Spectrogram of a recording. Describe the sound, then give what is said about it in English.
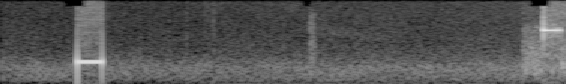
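Two short electronic telephone tones, a lower beep and then a higher one about three seconds later, with near-silence between them, as a phone call is placed to a person. “We're going to phone him.”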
